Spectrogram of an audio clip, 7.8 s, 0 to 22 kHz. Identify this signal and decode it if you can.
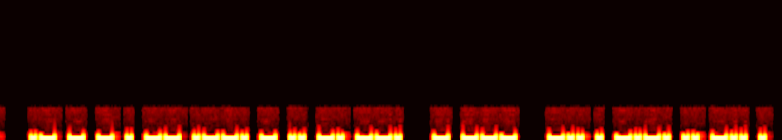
Morse code, heard as a keyed tone, about 25 wpm, 600 Hz. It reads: ATTEMPTING TO DECIDE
